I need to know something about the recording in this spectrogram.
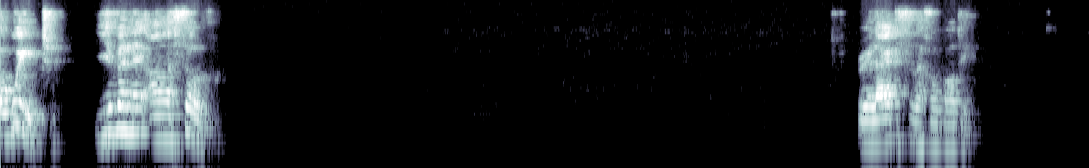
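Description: A middle-aged man speaks calmly in short phrases through a microphone.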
